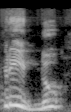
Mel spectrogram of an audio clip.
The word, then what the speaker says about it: friddu: come vi ho spiegato, perché friddu non si pronuncia con la cacuminale.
